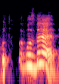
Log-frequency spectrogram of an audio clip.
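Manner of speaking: high, shocked outburst; startled. Retold or imitated. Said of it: "I'm like".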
